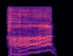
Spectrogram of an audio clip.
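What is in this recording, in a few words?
voice Skill, voices heroes, Japanese; Theo; kingsraid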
